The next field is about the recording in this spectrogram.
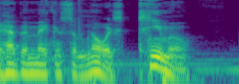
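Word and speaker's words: Temu: been making some noise Teemo not before you pronounce it Timo or Tamil again I didn't see the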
